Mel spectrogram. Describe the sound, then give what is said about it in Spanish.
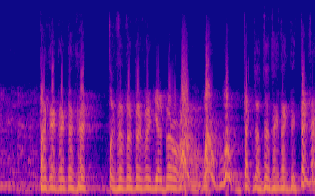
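A person imitates a dog barking with a rapid series of loud, sharp vocal yaps and bow-wows, running almost continuously with only a brief pause. “Es como cuando has, te has ido a la casa del vecino y has empezado a molestar al perro con un palo en la reja.”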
